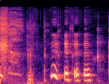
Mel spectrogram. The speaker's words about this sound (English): Oh, I'll cough softly. You hear a slight cough on the wind. I'd recognize that cough anyway.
